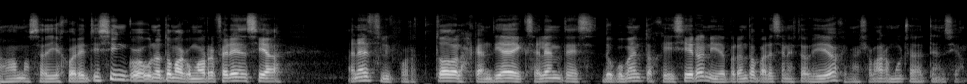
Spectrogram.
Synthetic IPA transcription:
nozβamosaðjehkwa̰ɾʔent̪isiŋko̞ṵnot̪o̞mako̞morefeɾensja | a̰net̪flikspo̞ɾt̪oðoslaska̰nt̪iðaðeekselent̪esðo̞̰kumẽ̞nt̪o̞ske̞isje̞ɾo̞niðe̞pɾont̪oapa̰ɾese̞nest̪ozβiðeoskemeʒama̰ɾonmut͡ʃola̰ːt̪ḛnsjon

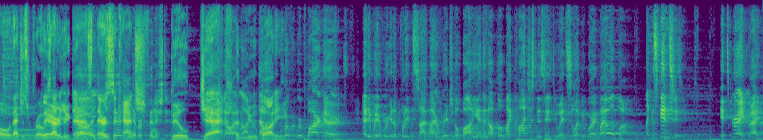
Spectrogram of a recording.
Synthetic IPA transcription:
oʊðɨt̚d̥ʒ̥ʌst̚ɹoʊzaʊʌjðɨɡæ̃ðə˞ɨzðɨkʰænɛt͡ʃvə˞fɪ̃nɨʃtɨ̰tb̥ɪlˠdd͡ʒæknoɨnʉɑɾiwɪɹpʰɑɹtⁿnə˞z | ʔɛniweɪwɪɹɡʌnɨpʰʊɾɨɾn̩saɪd̚maɪə˞ɪd͡ʒɨnl̩ˠbɑɾiɨ̃nðɨ̃nʌploʊd̚maɪkʰɑ̃nʃɨsnɨsɪ̃ntuɪtsoʊaɪb̥iwɛɹɪ̃ŋmaɪoʊlˠd̚bɑ̰ɾi | laɪkɨskɪ̃nsɪ̰̃k | ɪtsɡ̥ɹeɪt̚ɹa̰ɪt̚

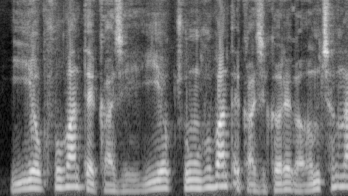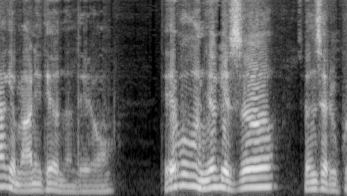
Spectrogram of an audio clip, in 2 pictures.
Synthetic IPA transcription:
ijʌk̚ɸubant͈e̞k͈ad͡ʑiːjʌk̚t͡ɕ͈uŋɸubant͈e̞k͈ad͡ʑikʌɾe̞ɡaʌmt͡ɕʰʌŋnaɡe̞maɲide̞ʌt̚nːɯnde̞jo | tebubunjʌɡe̞s̬ʰʌ | t͡ɕʌns̬ʰeɾɯɭku

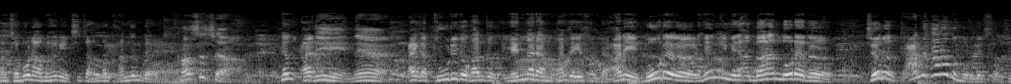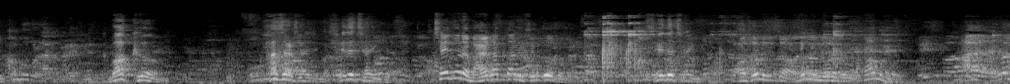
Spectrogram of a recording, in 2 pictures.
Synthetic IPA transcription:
at͡ɕʌmuneɦamʌnɦjʌŋːimt͡ɕint͡ɕ͈ahambʌnkanːɯnde̞̰kɯɾas͈ʌt͡ɕ͈a | hʌŋanineaɲik͈atuɾidokand͡ʑʌɡje̞nːaɾehambʌnkand͡ʑaɡes͈ʰʌnːɯndeʔaɲinoɾe̞ɾɯɭçeŋimiɦannnɦanːoɾe̞ɾɯɭt͡ɕʌnɯntanhaɾadomoɾɯɡe̞ts͈ʌjot͡ɕint͡ɕ͈a̰ | makʰɯm | has̬ʰaɭsʰaɭd͡ʑimasʰedet͡ɕʰajimɡeda̰ | t͡ɕʰeɡɯɾe̞maɭɡat̚t͈anɯnt͡ɕɯnɡod͡ʑoɡe | sʰedet͡ɕʰaimɡidaat͡ɕʌnɯt͡ɕint͡ɕ͈açjeŋɲimnoɾe̞bondahanadomoɾe

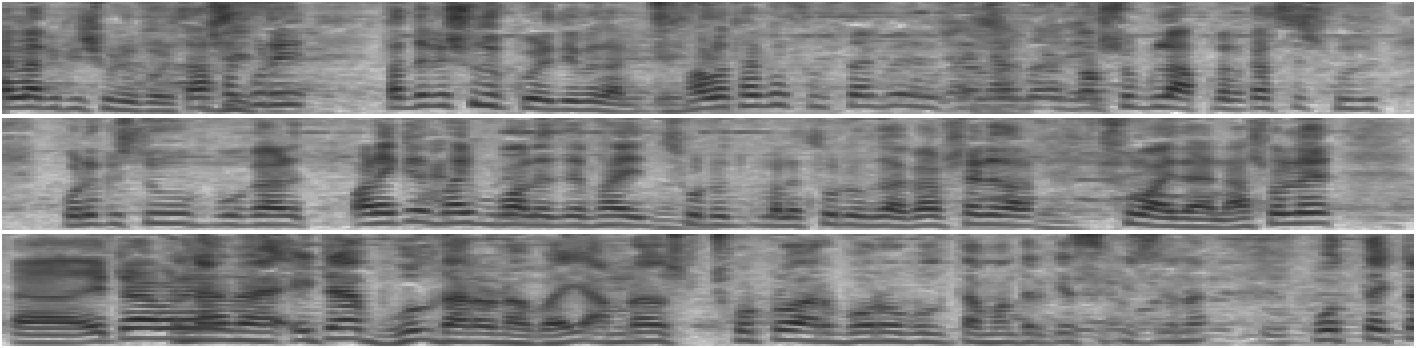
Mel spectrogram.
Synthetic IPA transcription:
ɛlabikiʃʰuɾukoɾet͡ɕʰeaʃakoɾi | t̪ad̪eɾkeʃud͡ʑuɡ̚koɾed̪ibed͡ʑankibʱalot̪ʰak̚bensust̪t̪ʰak̚beninʃaad͡ʑaɾad̪ɔɾʃok̚ɡulaapnaɾkat͡ɕʰeʃu | konok̬it͡ɕʰupukaɾɔnekebʱajbɔled͡ʑebʱajt͡ɕʰoʈomanet͡ɕʰoʈoabɛbʃajɾt̪aɾaʃumajd̪aenaaʃole | ejʈamanenanaejʈabʱuld̪ʱaɾonabʱajamɾat͡ɕʰoʈoaɾbɔɾobolt̪eamad̪eɾket͡ɕʰekit͡ɕʰuna | pɾot̪ːek̚ʈa

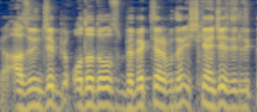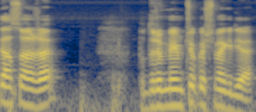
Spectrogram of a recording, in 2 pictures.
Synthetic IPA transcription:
ja̰ʔazø̞nd͡ʒɛbiʔo̞d̪ad̪o̞ːlˠsube̞bɛc̚t̪ʰaɾafɯnd̪aniʃcænd͡ʒɛːd̪ilʲd̪ic̚t̪ʰænso̞nɾa | b̥ud̪uɾumbenimt͡ʃʰo̞kho̞ʃumaɟid̪ʲijo

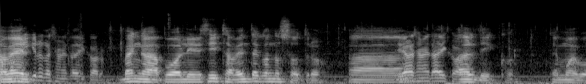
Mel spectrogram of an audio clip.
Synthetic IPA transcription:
aβeɾksɾbe̞ŋɡapweɦliɾiθit̪aβe̞nt̪ekonːoso̞t̪ɾoh | aseald̪ihkoɾ | t̪e̞mwe̞βo

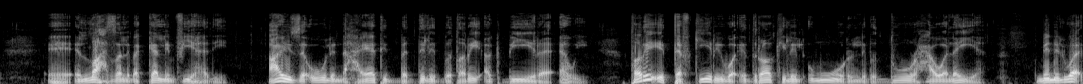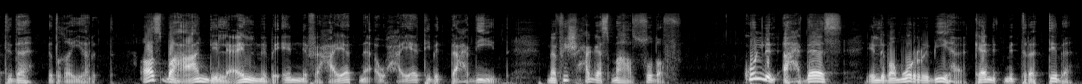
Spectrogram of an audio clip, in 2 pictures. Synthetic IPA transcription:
ʔelːɑħzˤɑlːibæt̪̚kælːemfiːhæ̰d̪ḭː | ʕaːjezʔæ̰ʔuːlʔenːħa̰jæːt̪it̪̚bæd̪ːelet̪̚bet̪ˤɑɾiːʔɑkbiːɾæ̰ʔæwḭ | t̪ˤɑɾiːʔɑt̪ːæfkiːɾiweʔɪed̪ɾɑːkilelʔʊmuːɾʔelːibet̪̚d̪uːɾħawælejːæ̰ | mɪnelwæʔt̪d̪æʔet̪ɣɑ̰jːɑ̰ɾˤɑt̪ | ʔɑsˤbɑ̰ħʕa̰nd̪ilʕelmbeʔenːfḭħa̰jæːt̪næ̰ʔæwħajæːt̪ibɪt̪ːaħd̪iːd̪ | mæfiːʃħaːɡæsmæhæ̰sˤːod̪ˤɑf | kʊlːelʔaħd̪æːs | ʔelːibɑmorːbiːhæ̰kæːnet̪mot̪æɾˤɑt̪ːɪbæ̰

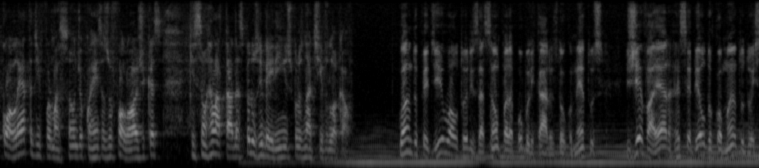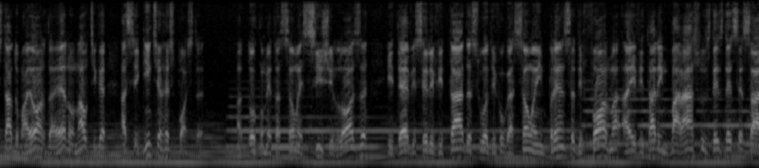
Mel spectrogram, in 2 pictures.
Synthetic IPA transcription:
kolɛt̪ɐd͡ʒɪĩfoɾmasɐ̃w̃d͡ʒɪokoɦẽsijɐzofolɔʒikɐs | kɪsɐ̃w̃ɦelat̪ad̪ɐspelʊshibejɾĩɲʊspelʊznat͡ʃivʊzloka̰wkwɐ̃nd̪ʊped͡ʒiwɐawt̪oɾizasɐ̃w̃paɾɐpublikaɾʊzd̪okumẽnt̪ʊs | ʒevaɛɾɦesebewd̪ʊkomɐ̃nd̪ʊd̪ʊɪst̪ad̪ʊmajɔɾd̪ɐeɾonawt͡ʃikɐ | ɐseɡĩnt͡ʃ̪ɪɦespɔ̰st̪ɐ̰ | ɐ̰d̪okumẽnt̪asɐ̃w̃ɛsiʒilɔzɐ | ɪd̪ɛvɪseɾevit̪ad̪ɐsuɐd̪ivuwɡasɐ̃w̃ɐĩpɾẽsɐd̪ɪfɔɾmɐʔɐevit̪aɾẽbaɾasʊzd̪eznesesa

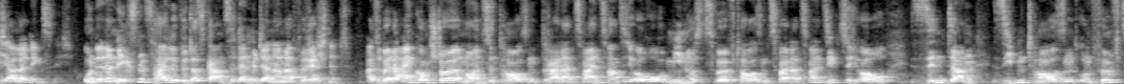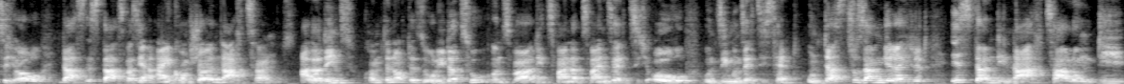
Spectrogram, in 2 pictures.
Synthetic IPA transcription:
ɪçʔalɐdɪŋsnɪ̰çtʔʊntɪndeːɐnɛːçstn̩t͡saɪləvɪɐt̚d̥asɡ̥ant͡sədanmɪtaɪnandɐfɛɐʁɛçnət | ʔʔalzobaɪeːɐʔaɪnkʰɔmənsʃtɔʏɐnɔʏnt͡seːntʰaʊzn̩t̚d̥ʁaɪhʊndɐtt͡sv̥aɪʊnt͡sv̥ant͡sɪçʔɔʏʁomiːnʊst͡sv̥œlftʰaʊzn̩t̚t͡sv̥aɪhʊndɐtt͡svaɪʊntziːp̚t͡sɪçʔɔʏʁo | zɪnt̚d̥an | ziːbm̩tʰaʊzn̩tʊntfʏnft͡sɪçʔɔʏʁod̥asɪst̚d̥asv̥asiːa̰nʔaɪnkʰɔmənsʃtɔʏɐnaːχt͡sa̰ːlənmʊsʔalɐdɪŋskʰɔmtd̥anaʊxd̥eːɐzoːlidat͡suːʔʊ̰ntt͡sv̥aːɐdiːt͡sv̥aɪhʊndɐt̚t͡sv̥aɪʊnzɛçt͡sɪçʔɔʏʁoʔʊntz̥iːbmʊnzɛçt͡sɪçsɛntʔʊnt̚d̥ast͡suzamənɡəʁɛçnət | ʔɪst̚d̥andiːnaːχt͡saːlʊŋdiː

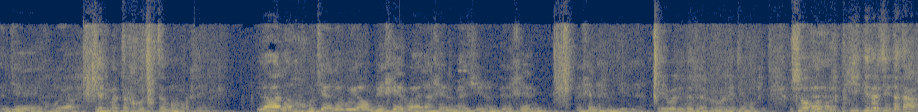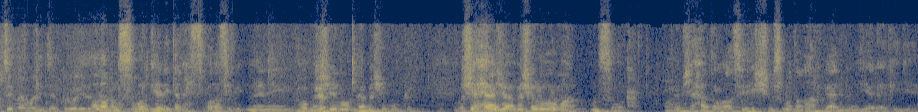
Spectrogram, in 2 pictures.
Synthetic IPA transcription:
ʕənd̪ixwəjajækmænt̪ːəɾxut̪kt̪æmumʊkənnək | lælæxut̪ænæwəjːæhʊmbixiɾwʕlæxiɾmʕʒilumbixiɾwb̥ixælːəkəmd̪inəlːælwælid̪æd̪jælkulwælid̪limʊmkən | ʃnukikəd̪əɾt̪int̪æt̪aʕɾəft̪iʔnælwælid̪ːjælkʊlːwælid̪æɑlːɑmənəsˤːɣəɾˤd̪jælit̪ænħəsːfɑlɑsibinænimmæʃilæmæʃimʊmkən | mæʃiħaʒamæʃilwəɾˤmɑmənəsˤːɣəɾˤ | t̪ænəmʃiħad̪əɾˤɑsiʃːəmsmæt̪ænʔəɾˤfɡaʕnimənd̪jælhækid̪jæl

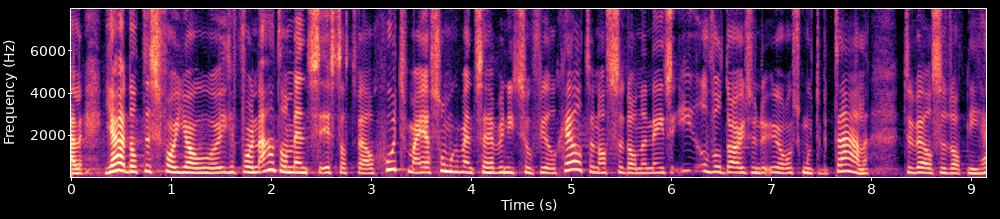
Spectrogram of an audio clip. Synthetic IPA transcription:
ləjaːdɑtɪsfʊːɹjɔwvʊːɹənaːntɑlˠmɛnsənɪzdɑtʋɛlˠχutmaːɹjaːsɔməɣəmɛnsəɦɛbənitsowvɪːlˠχɛlˠtɛnɑlˠsədɑnɪnejnsɦɪːlˠvɪːlˠdœɥzəndəʔøːrowsmutəbətaːlən | təɹʋɛjlˠzədɑtnitɦ

